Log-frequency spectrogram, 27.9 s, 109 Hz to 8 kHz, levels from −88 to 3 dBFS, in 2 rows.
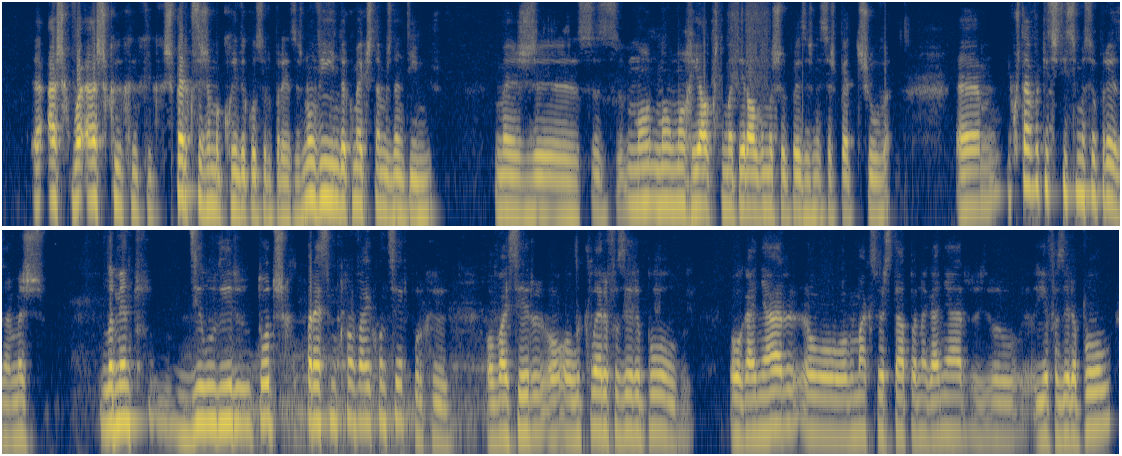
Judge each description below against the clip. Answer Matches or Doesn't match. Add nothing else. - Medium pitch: Matches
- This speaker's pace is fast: Doesn't match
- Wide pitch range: Doesn't match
